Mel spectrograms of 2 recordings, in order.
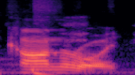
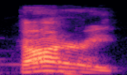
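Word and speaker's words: Connery: don't I'm not familiar with this actor Sean Conroy I'm try okay okay now you know you up now I was trying to think Sean Conor connory thank you I keep I've been mispronounce like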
